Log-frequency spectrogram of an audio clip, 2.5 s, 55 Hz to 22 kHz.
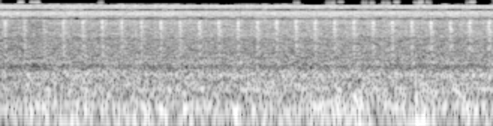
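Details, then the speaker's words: Dodge Dakota 3.7 at idle after three collapsed lifters were replaced: rapid, even knocking over a low rumbling idle, sounding different than before and seeming to come from low in the engine; suspected rod knock, unconfirmed. "this definitely sounds different now than it did before seems to be coming from lowering the engine i think we've got rodnock"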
